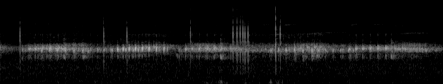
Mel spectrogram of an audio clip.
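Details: Schlegel's green tree frogs calling during breeding season. Steady pulsed trills run almost without pause, with brief swells in loudness. Two loud knocks or taps sound near the middle.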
